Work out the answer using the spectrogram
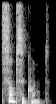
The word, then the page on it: subsequent: British English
